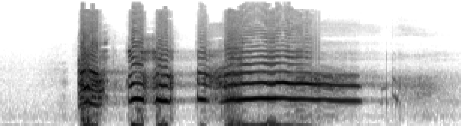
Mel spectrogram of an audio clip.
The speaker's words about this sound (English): What is wrong with you chickens? Don't you know when to wake up and when to crow and when not to crow?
